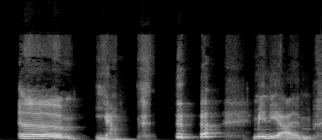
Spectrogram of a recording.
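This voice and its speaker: A woman talks very slowly, with a quiet background behind her. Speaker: crafter, podcast co-host. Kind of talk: casual chat.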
